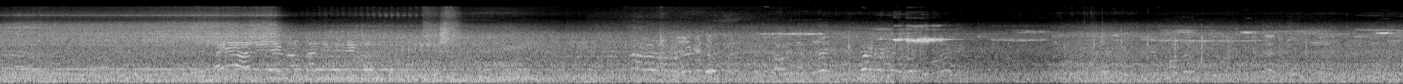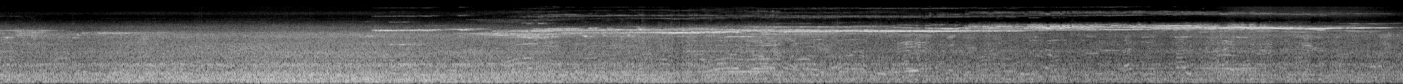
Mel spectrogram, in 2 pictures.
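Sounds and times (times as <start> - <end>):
train coaches rumbling past: 0.0 - 28.0
high wavering wheel squeal: 11.5 - 15.7, 17.7 - 28.0.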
